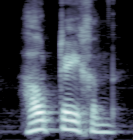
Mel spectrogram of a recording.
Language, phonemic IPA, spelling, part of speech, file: Dutch, /ˈhɑut ˈteɣə(n)/, houdt tegen, verb, Nl-houdt tegen.ogg
- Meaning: inflection of tegenhouden: 1. second/third-person singular present indicative 2. plural imperative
